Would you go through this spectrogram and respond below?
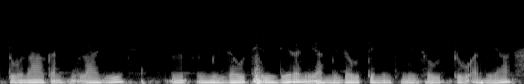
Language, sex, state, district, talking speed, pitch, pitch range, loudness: Mizo, male, Mizoram, Aizawl, 215 wpm, 90 Hz, 85-95 Hz, -16 LUFS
